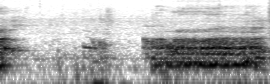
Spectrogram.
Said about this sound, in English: Here, look at him. Rufio. He's just laying there, growling Rufio. At me.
